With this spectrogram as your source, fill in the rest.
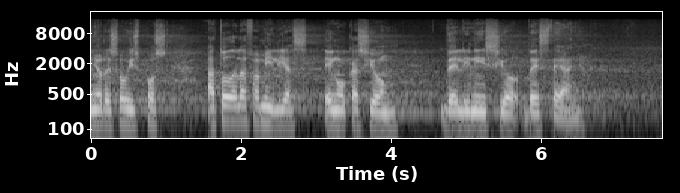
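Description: An older man speaks calmly through a microphone in a large echoing hall.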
